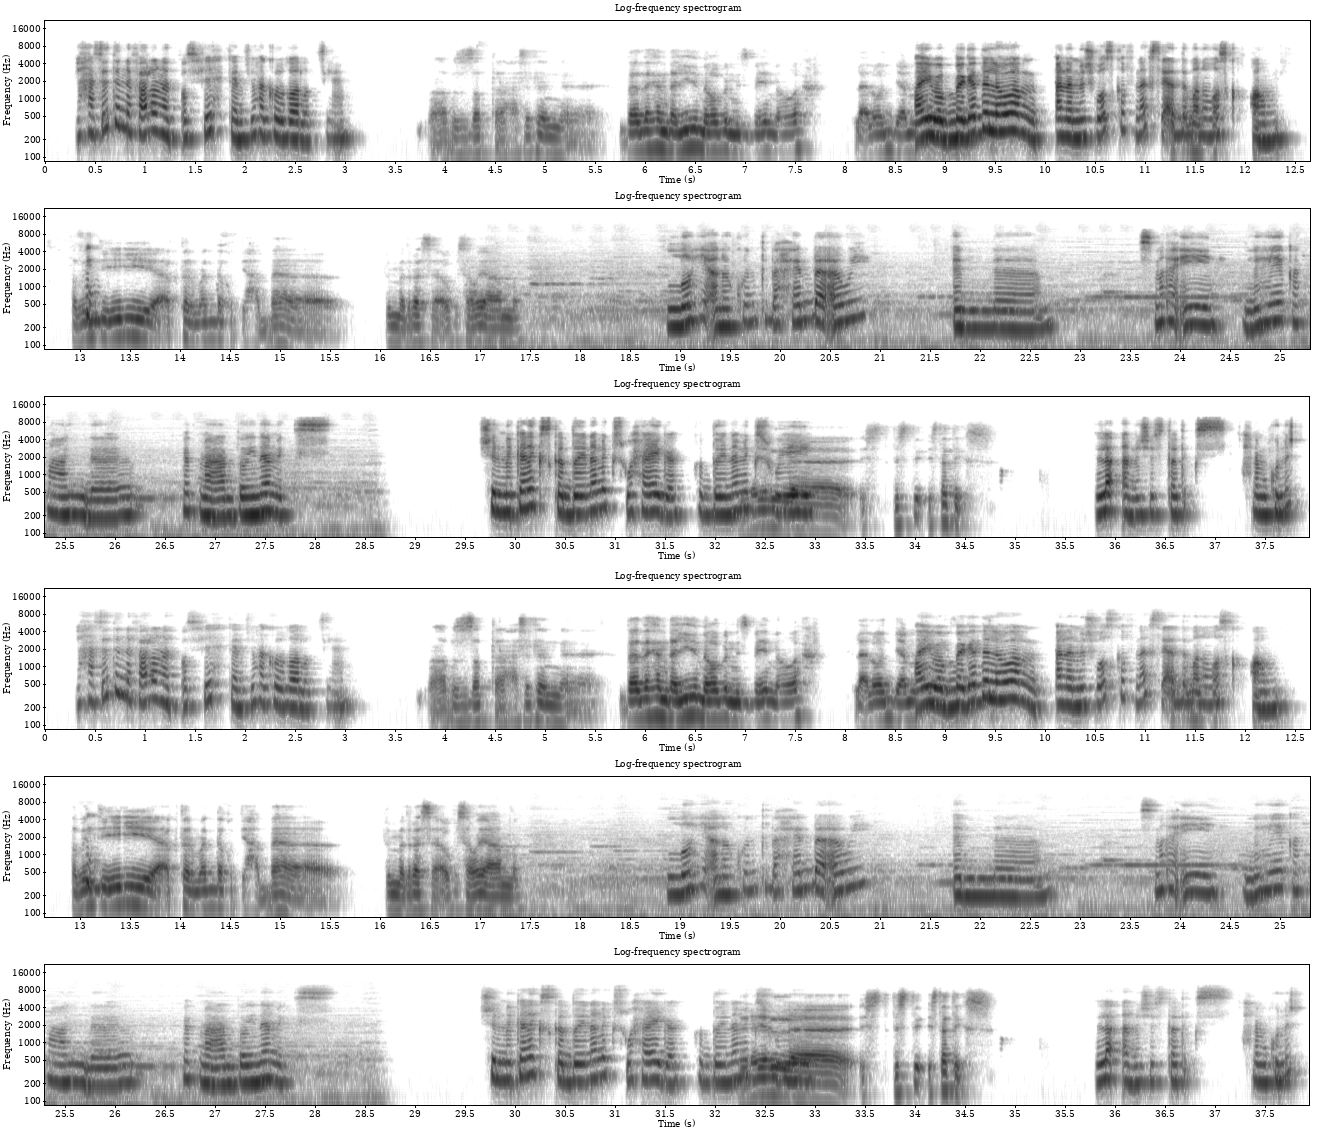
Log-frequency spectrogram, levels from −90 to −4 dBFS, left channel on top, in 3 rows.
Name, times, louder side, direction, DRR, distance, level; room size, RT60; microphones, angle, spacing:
voice 1, 0.3-3.0 8.7-12.4 13.1-13.2 18.9-20.9 21.7-22.7 23.6-26.3 26.7-28.1 29.7-33.0 35.8-37.8, left 4 dB, 60° left, 0.9 m, -27 dB
voice 2, 3.8-7.7 8.1-9.0 12.9-15.6 16.1-17.4 32.2-34.8 37.6-37.7, right 3 dB, 55° right, 0.7 m, -32 dB
sound 1, 16.8-28.6, left 1 dB, 20° left, 2.9 m, -45 dB
16.5 x 6.9 x 2.5 m
head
